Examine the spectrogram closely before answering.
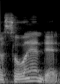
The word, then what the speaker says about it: Salandit: That was revealed on Thursday morning, which was Salandit, something like that. I think it's supposed to be like Salamander and Bandit. Oh, so Salandit.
